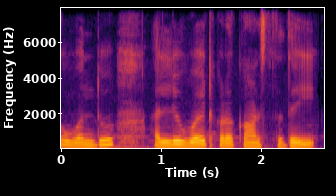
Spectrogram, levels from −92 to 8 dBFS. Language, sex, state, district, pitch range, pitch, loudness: Kannada, female, Karnataka, Bidar, 205-225 Hz, 215 Hz, -14 LUFS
